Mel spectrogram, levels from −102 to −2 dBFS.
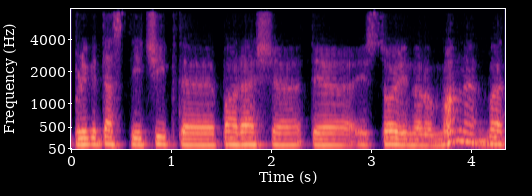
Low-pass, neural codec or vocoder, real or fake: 7.2 kHz; codec, 16 kHz, 0.4 kbps, LongCat-Audio-Codec; fake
